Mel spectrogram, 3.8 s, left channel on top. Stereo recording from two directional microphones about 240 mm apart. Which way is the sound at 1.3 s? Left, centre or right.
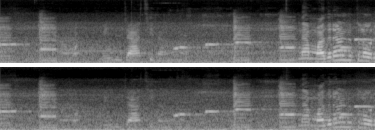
Left.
